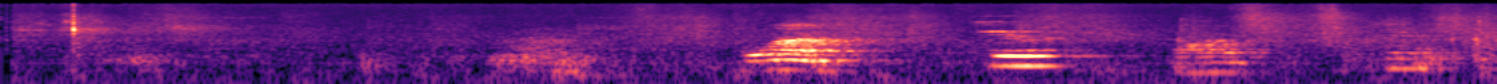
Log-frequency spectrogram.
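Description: Dance shoes shuffle and tap on a wooden floor.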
